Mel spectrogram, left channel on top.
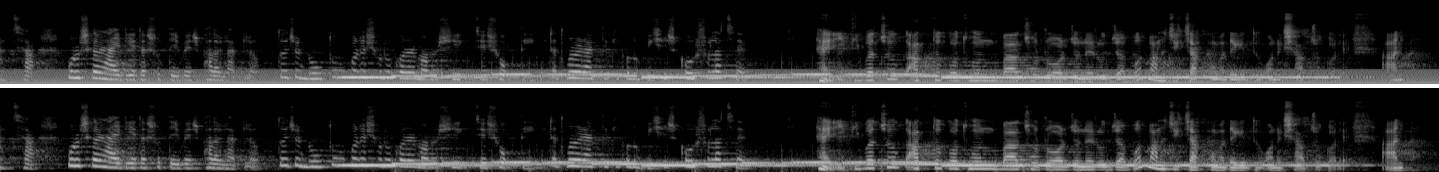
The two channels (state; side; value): noise; left; hum, 9 dB below the sound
